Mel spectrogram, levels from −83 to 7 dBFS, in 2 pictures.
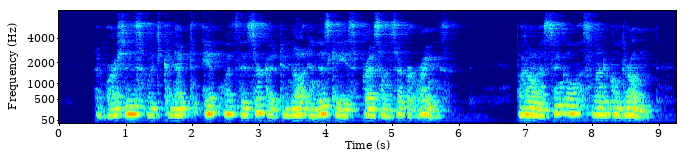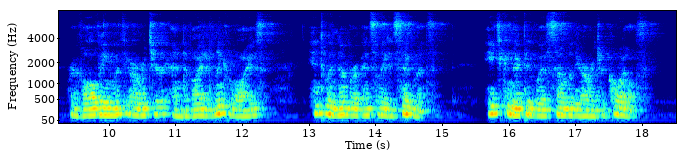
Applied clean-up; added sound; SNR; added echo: none; none; none; reverberation time 0.7 s.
